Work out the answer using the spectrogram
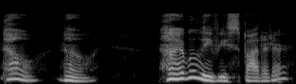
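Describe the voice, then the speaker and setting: Heavily acted and expressive, a woman's mid-range voice portrays a jealous, possessive young wife in an ASMR roleplay. Soft, slow and whispery with giggles, she purrs her words with a gravelly, creaky edge and sinks into hushed whispers, sounding sweet but quietly menacing, close to a dry, dead microphone with no room sound.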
